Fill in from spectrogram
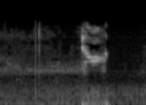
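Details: Groundscraper thrush (Turdus litsitsirupa), a lone territorial bird in shade of a tree during breeding season, Sabi Sand, South Africa, January evening: a faint click, then a brief bright chattering phrase of descending whistled notes, answering a played call.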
